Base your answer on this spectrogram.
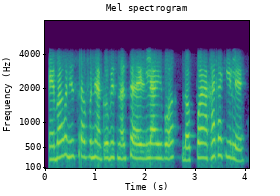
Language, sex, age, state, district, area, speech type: Assamese, female, 30-45, Assam, Biswanath, rural, conversation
